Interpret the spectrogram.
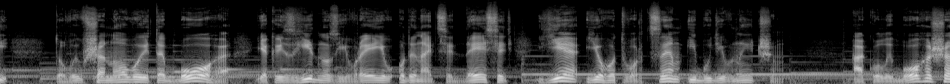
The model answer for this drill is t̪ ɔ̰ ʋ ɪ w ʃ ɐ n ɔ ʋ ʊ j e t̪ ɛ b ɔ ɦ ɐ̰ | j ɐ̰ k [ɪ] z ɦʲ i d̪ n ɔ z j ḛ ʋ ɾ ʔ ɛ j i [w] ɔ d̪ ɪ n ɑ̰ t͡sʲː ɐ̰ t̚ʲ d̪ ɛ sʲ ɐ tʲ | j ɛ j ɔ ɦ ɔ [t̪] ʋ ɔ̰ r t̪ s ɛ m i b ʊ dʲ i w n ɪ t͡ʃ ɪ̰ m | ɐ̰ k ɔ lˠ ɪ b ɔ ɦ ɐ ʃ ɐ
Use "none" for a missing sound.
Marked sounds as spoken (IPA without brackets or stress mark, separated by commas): ɪ, w, t̪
